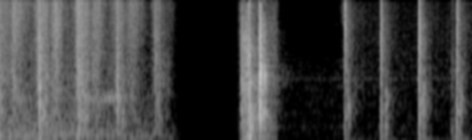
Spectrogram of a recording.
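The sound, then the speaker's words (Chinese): Footsteps of people walking away: a quick run of several footfalls, then a pause and a short scuffing burst. Four more sharp steps follow, evenly spaced and each separated by silence. “他们走了，我们快点离开这里吧。来，跟我走，我带你去个安全的地方。”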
